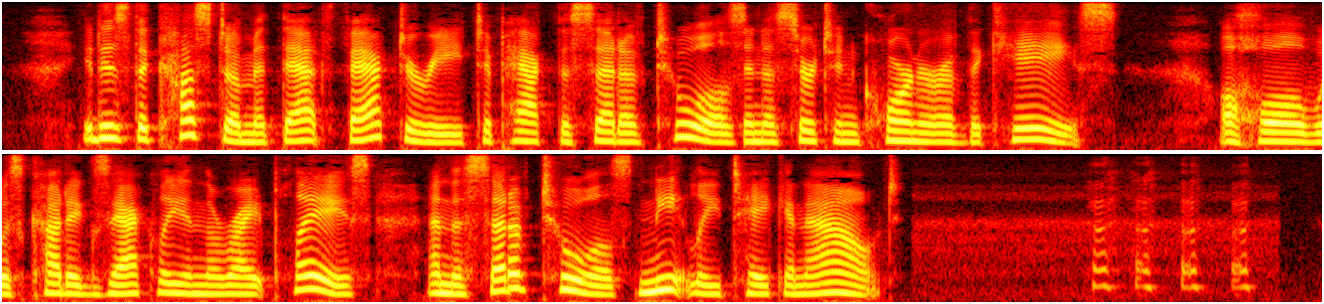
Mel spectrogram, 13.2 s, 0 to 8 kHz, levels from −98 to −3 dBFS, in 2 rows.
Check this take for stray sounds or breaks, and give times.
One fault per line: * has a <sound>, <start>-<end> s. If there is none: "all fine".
* has a laugh, 12.0-12.9 s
